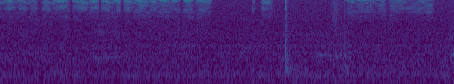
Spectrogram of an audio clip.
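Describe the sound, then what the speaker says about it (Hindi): A pen writes a definition on paper during a biology lesson, making a faint, steady scratching against a hiss of background noise, with no one speaking. "तो पहले डेफिनेशन लिख लेते हैं"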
